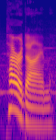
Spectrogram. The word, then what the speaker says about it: paradigm: please be fine par Paradigm parad why is why is it spelled with a G why is there a g there if it's silent why is it not spelled D i m e huh a typical example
